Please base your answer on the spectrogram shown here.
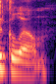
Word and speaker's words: Glum: I think it's pronounced Gloom because she's like the goddess of doom, isn't Gloom. She? You're right. Glum is how it's spelled, but it is Gloom.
